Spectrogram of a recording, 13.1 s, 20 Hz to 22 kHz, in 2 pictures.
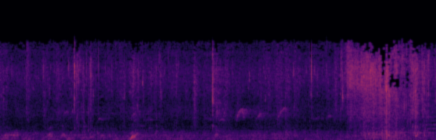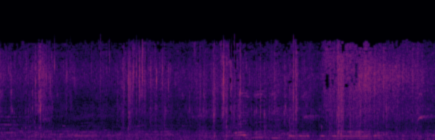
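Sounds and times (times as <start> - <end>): distant voices: 0.0 - 13.0.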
